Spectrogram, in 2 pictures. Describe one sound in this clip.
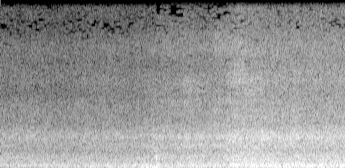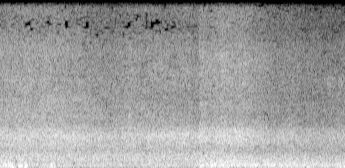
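Waves crash against rocks and surge in loud, rolling bursts.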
